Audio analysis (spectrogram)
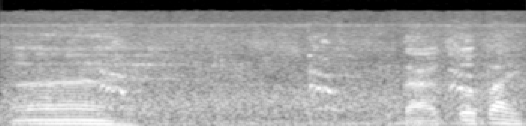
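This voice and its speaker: A man's voice: fairly low pitch, level tone, very slow. A man acting a jealous, accusing young sweetheart in an Ilocano radio comedy drama, with an Ilocano accent. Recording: very noisy outdoor ambience, animal sounds.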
